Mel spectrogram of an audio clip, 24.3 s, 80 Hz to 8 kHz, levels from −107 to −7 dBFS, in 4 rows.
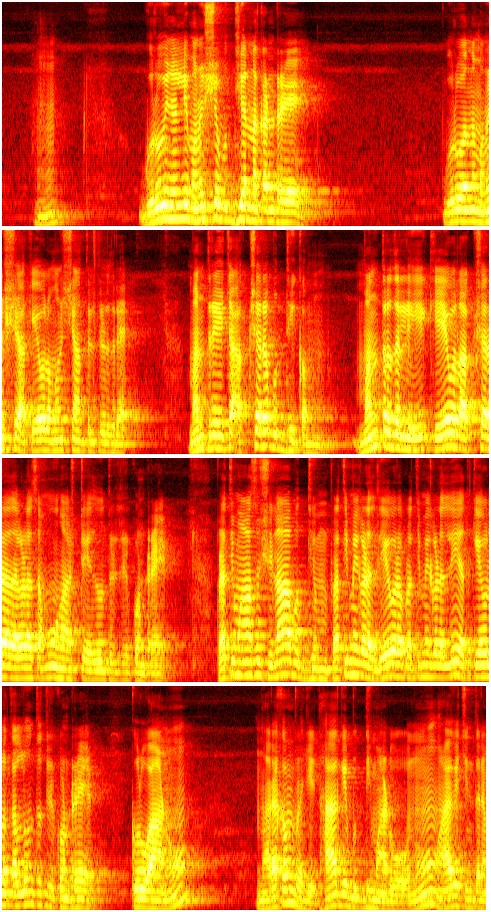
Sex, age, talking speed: male, 20-39, 95 wpm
